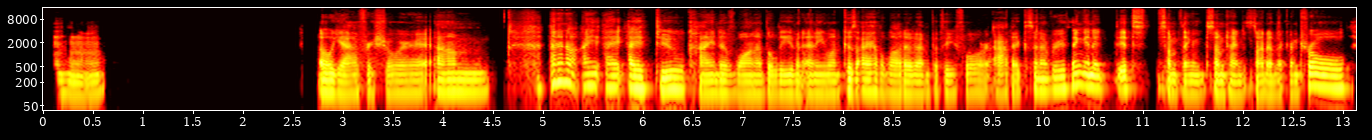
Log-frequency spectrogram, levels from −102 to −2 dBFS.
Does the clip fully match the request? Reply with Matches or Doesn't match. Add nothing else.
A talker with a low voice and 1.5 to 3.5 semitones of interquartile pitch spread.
Doesn't match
